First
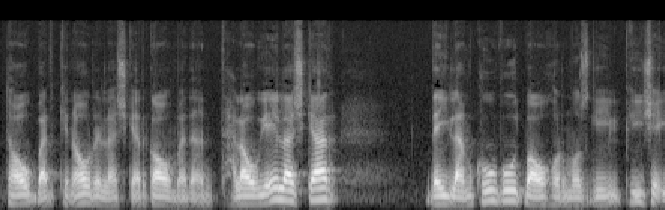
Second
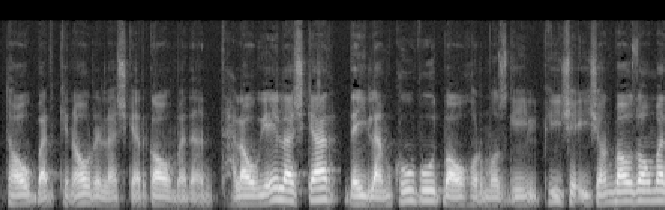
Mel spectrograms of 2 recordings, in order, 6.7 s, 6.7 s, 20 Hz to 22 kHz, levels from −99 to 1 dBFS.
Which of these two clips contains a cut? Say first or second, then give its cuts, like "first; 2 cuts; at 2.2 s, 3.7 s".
second; 1 cut; at 3.4 s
